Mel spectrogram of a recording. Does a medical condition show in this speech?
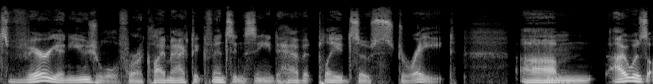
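No.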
